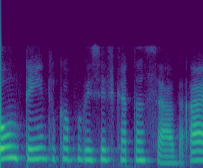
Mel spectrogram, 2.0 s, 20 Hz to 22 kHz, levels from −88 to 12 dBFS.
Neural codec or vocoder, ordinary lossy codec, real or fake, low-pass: codec, 24 kHz, 0.9 kbps, WavTokenizer, large speech release; Opus, 16 kbps; fake; 7.2 kHz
